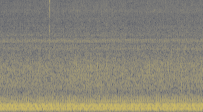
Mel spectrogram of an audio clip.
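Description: Harley-Davidson V-twin motorcycle engine running steadily at cruising speed, heard from on the bike.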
